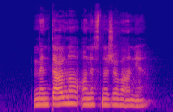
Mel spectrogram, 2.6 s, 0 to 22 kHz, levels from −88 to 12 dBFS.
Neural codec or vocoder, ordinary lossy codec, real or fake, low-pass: vocoder, 44.1 kHz, 128 mel bands, Pupu-Vocoder; none; fake; 19.8 kHz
